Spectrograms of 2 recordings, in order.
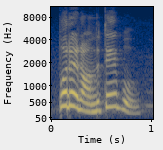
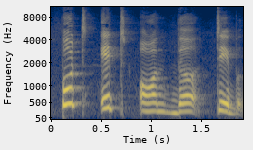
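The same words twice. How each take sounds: First: The words run together with linked sounds. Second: Each word is said separately with clear breaks. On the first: The speaker calls it right. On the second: The speaker calls it wrong.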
